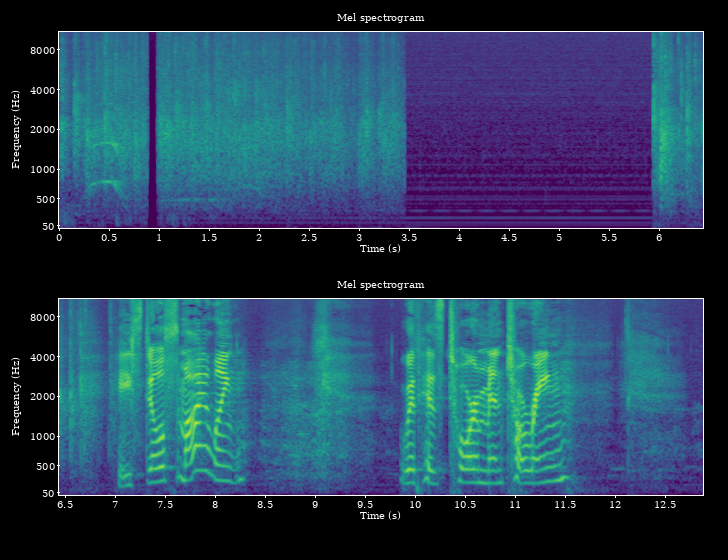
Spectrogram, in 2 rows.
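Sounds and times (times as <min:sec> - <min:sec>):
audience applause welcoming a guest: 0:00.0 - 0:03.5, 0:06.0 - 0:07.0
speech: 0:07.0 - 0:08.4, 0:09.8 - 0:11.6.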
